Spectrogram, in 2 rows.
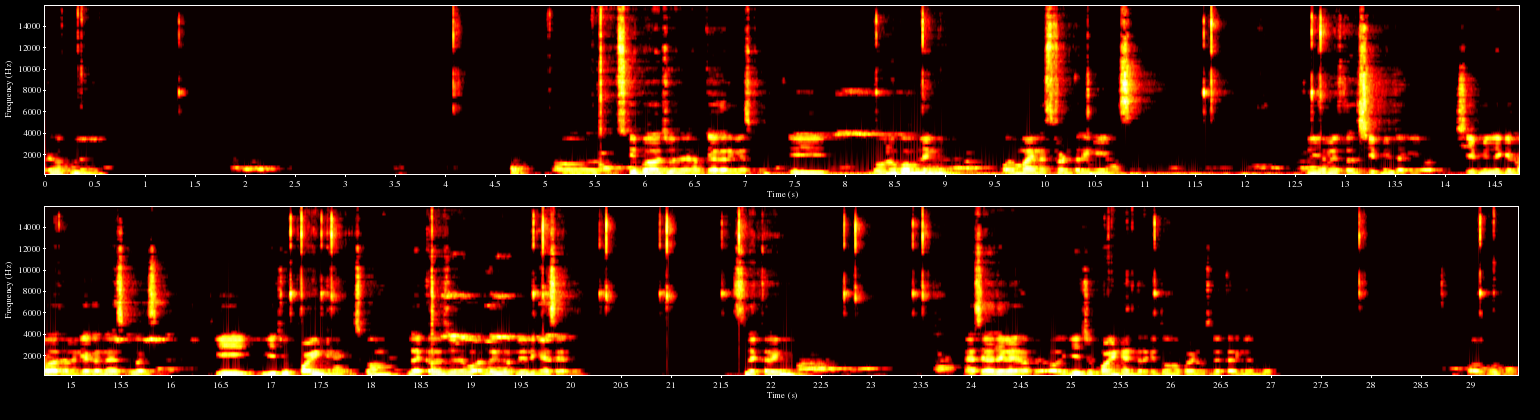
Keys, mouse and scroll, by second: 0.4 ctrl+z, 1.4-4.1 drag, 5.5 v, 8.3 click, 11.6 click, 12.7 click, 17.2 click, 17.2 right click, 17.5 click, 17.5 right click, 19.6 click, 20.3 click, 20.9 click, 21.5 click, 22.7 click, 23.4 click, 25.4 a, 25.9-27.9 drag, 29.1-29.4 drag.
